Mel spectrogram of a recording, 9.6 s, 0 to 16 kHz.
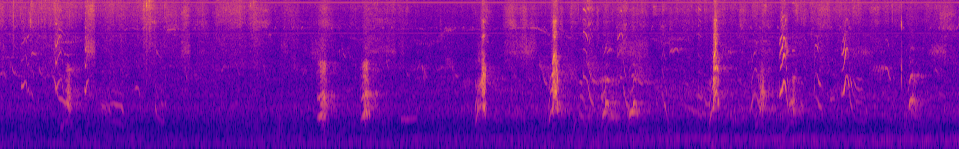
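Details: Puppies on their first outing, May 2010, giving scattered short high yips and squeaky whimpers, several overlapping in bursts, against a quiet outdoor background with low hum.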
